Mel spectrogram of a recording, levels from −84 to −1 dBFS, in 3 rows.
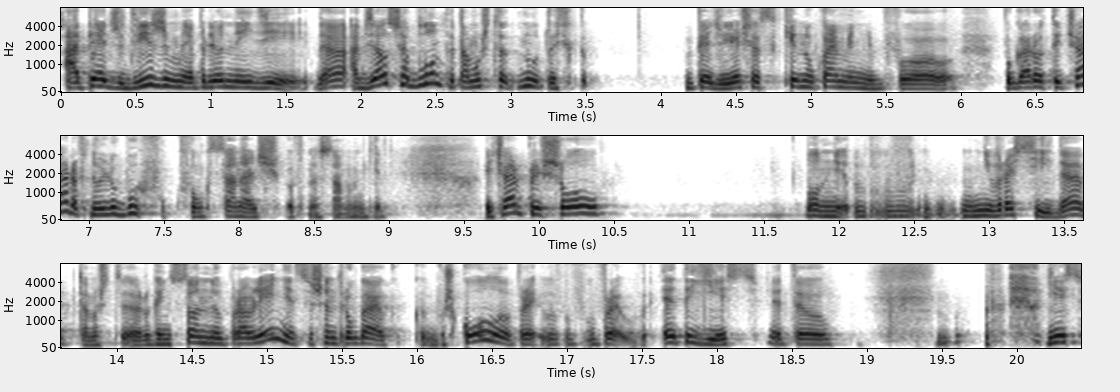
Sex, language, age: female, Russian, 20-39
